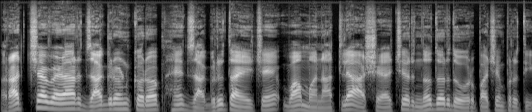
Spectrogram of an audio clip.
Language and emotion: Goan Konkani, neutral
